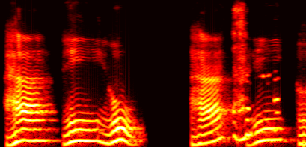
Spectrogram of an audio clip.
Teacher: kalau huruf H itu tenggorokan bagian pangkal atau tenggorokan bagian bawah.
